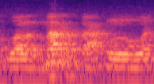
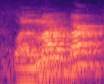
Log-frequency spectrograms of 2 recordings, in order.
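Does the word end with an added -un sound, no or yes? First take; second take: yes; no. First: The word ends with an added -un sound. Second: The word ends without an added -un sound. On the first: The speaker calls it wrong. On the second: The speaker calls it right.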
